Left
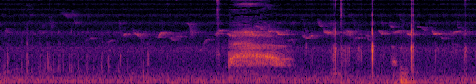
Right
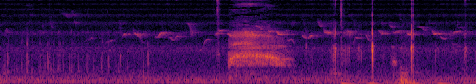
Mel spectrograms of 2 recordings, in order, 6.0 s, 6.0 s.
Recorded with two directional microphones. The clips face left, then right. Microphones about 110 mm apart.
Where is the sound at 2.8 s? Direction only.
15° left (ahead or behind).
